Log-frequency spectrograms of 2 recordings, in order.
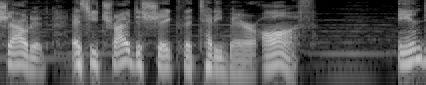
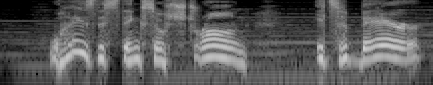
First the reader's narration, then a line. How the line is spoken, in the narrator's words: wailed in tears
